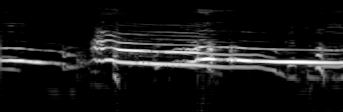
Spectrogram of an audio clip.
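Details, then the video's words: Loud, sustained dog howl recorded on a train, starting after a brief fainter note and sliding gently downward in pitch for over two seconds, with a person's voice mixed in. "Singing dog...."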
